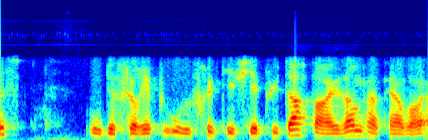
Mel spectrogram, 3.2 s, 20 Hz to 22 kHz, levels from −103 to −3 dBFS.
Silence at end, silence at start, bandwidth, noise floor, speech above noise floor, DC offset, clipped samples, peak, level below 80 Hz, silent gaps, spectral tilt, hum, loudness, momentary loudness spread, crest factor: 0 s; 0 s; 4.2 kHz; -53 dBFS; 35 dB; under 0.1%; under 0.1%; -2 dBFS; -60 dBFS; none; -9.5 dB/octave; none; -20 LUFS; 9 LU; 18 dB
